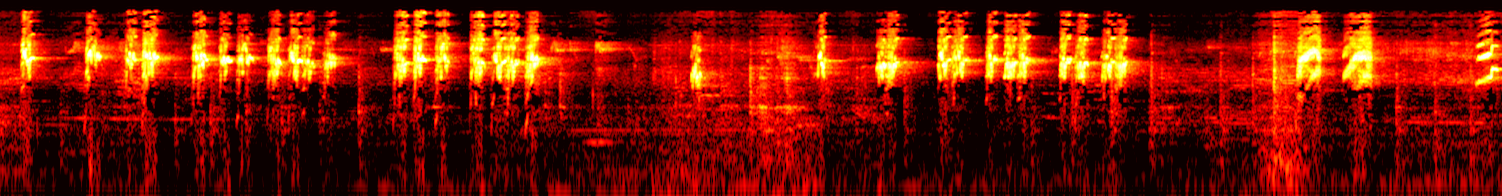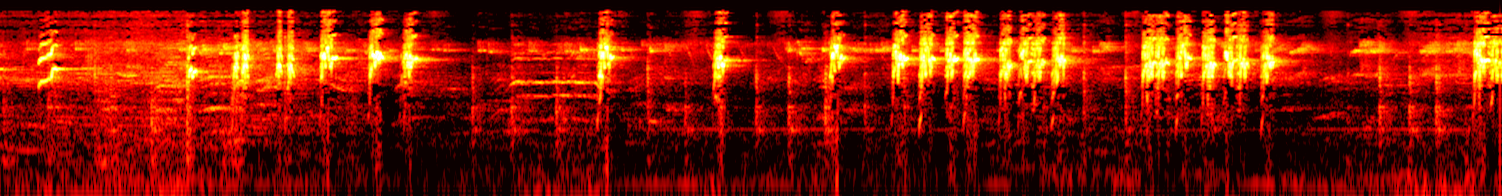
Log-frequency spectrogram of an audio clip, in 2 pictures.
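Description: Javan myna in full song, chattering loudly: quick runs of sharp, high chirps and whistles, broken by short pauses.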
